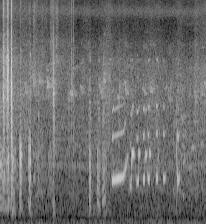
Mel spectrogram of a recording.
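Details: Kept red junglefowl clucking in short bursts, then a run of clear, evenly spaced tonal notes that rise slightly, with scattered clicks and knocks around them.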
